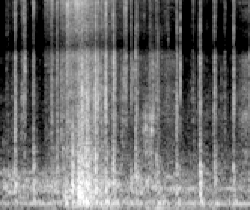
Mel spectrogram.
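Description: Giribaz pigeons of the Cobra Patti breed coo and murmur nearby in repeated throaty calls, with occasional wing flutters and rustling.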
